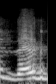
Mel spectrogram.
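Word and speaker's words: read: ठीक है, ही रेड the note, उसने नोट पढ़ा या उसने टिप्पणी पढ़ी।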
